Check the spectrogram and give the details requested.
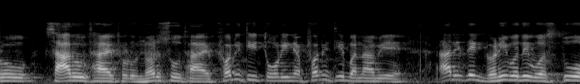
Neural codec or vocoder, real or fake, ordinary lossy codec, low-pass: codec, 16 kHz, 4 kbps, FreqCodec, larger model; fake; MP3, 64 kbps; 7.2 kHz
